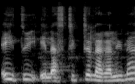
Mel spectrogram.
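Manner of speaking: plain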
